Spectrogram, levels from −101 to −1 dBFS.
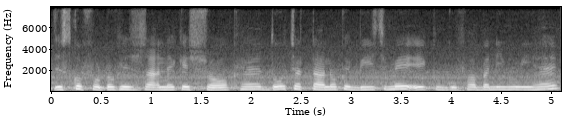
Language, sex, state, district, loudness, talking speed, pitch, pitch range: Hindi, female, Chhattisgarh, Raipur, -15 LUFS, 190 wpm, 220 Hz, 215-235 Hz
